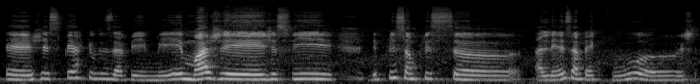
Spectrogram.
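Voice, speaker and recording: A woman's voice: fairly high pitch, steady tone, slow, fairly bright tone, slight background noise. A woman with a Portuguese accent, a native Portuguese speaker, chatting casually on her knitting podcast, hesitant, with many fillers and restarts.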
